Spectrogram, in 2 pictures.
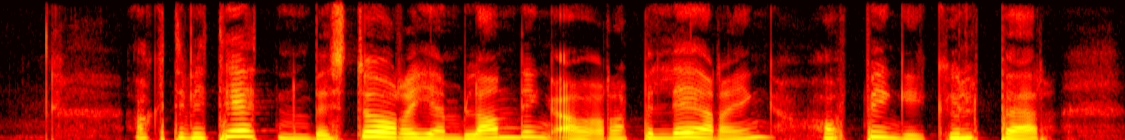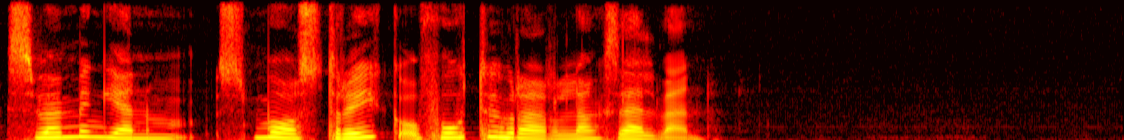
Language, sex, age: Norwegian, female, 34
